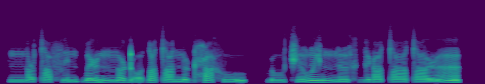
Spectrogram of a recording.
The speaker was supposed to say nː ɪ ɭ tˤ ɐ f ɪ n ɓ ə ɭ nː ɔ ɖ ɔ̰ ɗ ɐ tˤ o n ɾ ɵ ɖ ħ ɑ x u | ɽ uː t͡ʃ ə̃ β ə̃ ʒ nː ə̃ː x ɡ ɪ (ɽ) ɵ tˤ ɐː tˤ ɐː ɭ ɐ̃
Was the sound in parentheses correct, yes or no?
yes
